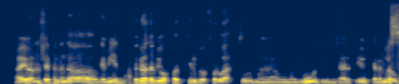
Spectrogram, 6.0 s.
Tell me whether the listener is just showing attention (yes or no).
no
